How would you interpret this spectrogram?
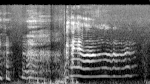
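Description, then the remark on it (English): A cat meows, first a wavering, pitch-sliding cry and then a long, steady, drawn-out yowl that holds for over a second. No one is talking. “Cats, ladies and gentlemen, and everybody else in between. Cats.”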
